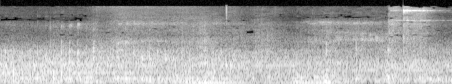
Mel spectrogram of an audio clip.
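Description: Domestic cat purring steadily while being stroked by hand.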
